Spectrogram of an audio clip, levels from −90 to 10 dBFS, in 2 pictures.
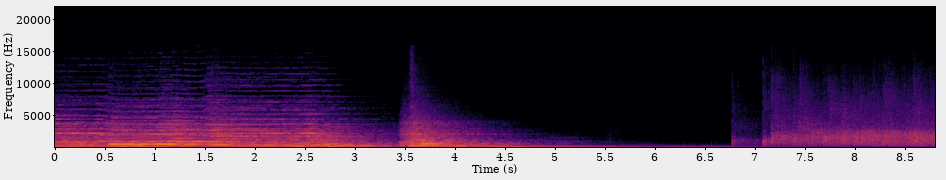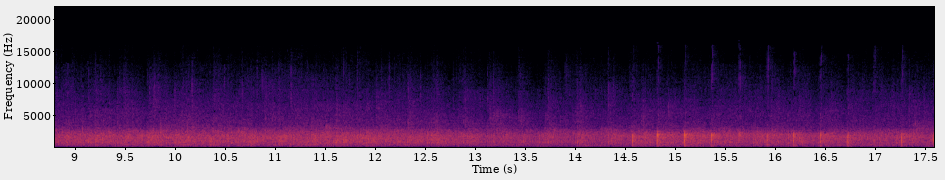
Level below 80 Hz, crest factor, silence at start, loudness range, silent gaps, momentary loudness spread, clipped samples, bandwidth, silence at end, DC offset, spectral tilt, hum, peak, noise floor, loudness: -60 dBFS; 20 dB; 0 s; 16 LU; none; 15 LU; under 0.1%; 14.5 kHz; 0 s; under 0.1%; -5.5 dB/octave; none; -16 dBFS; -60 dBFS; -34 LUFS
